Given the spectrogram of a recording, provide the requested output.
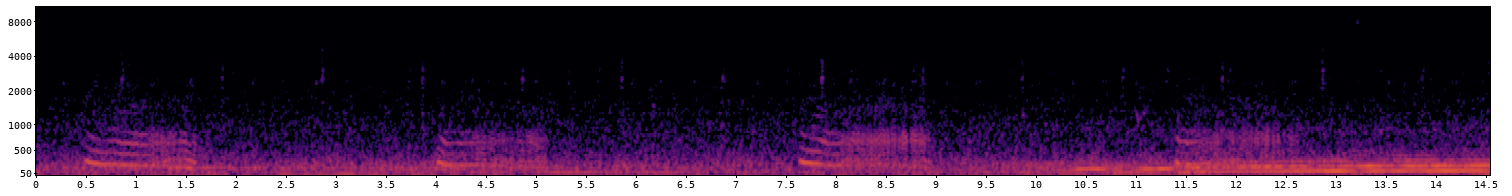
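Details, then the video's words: Sleeping tomcat snoring in his high-tower cosy bed on a summer afternoon; slow rhythmic low breaths, roughly every three to four seconds, each opening with a short tonal squeak, low rumble growing toward the end. "Blissful Tomcat has a snore"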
